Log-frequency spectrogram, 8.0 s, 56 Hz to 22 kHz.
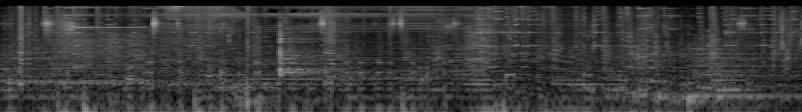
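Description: Contemporary ensemble music for 23 players and electronics: a dense, shifting mix of held instrumental tones, noise and many short, sharp strikes and clicks, with a strong accent a little under three seconds in.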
